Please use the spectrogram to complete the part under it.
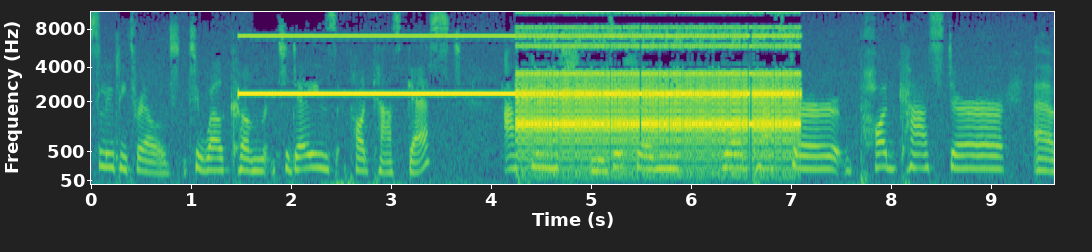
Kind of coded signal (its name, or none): cassette data (Kansas City type)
